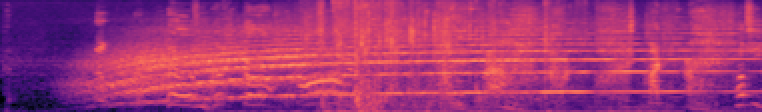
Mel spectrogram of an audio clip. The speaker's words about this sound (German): Die Alarmanlage, wir müssen abhauen.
